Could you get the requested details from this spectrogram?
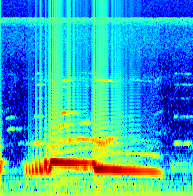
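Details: A Barbary dove (puter pelung) calling to challenge a rival: a quick stutter of rising notes runs into a long, mellow drawn-out note that steps down and fades lower over two seconds.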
